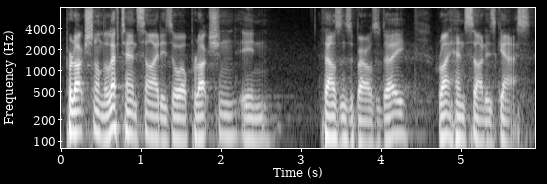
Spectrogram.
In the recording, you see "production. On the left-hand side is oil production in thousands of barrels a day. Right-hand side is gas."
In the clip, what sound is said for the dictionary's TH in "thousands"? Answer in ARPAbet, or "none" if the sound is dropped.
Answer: TH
